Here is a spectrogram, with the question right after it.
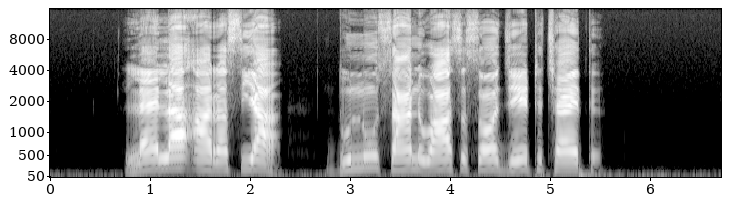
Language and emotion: Maithili, neutral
